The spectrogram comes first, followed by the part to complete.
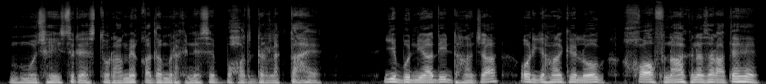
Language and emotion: Urdu, fearful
